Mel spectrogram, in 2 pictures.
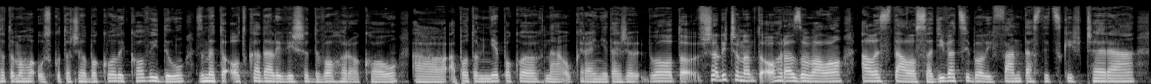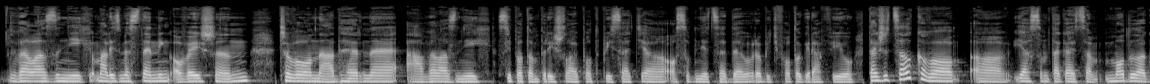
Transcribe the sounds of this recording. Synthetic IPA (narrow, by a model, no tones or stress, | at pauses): sat̪ɔmɔɦlɔ̰ʔuskut̪ɔt͡ʃɲiɟlɛbɔkʊɔlikɔʋid̪uzmɛt̪ɔʔɔt̪klad̪aliʋiʃɛd̪ʋɔɣɾɔkʰɔʊa̰pɔt̪ɔmɲɛpɔkɔjɔɣnaṵkɾajiɲɛt̪aɡʒɛbɔlɔt̪ɔ̰fʃɛlit͡ʃɔnaːmt̪ɔ̰ɔɦɾazɔʋalɔalɛst̪alɔsaɟiʋat͡sibɔlifant̪ast̪it͡skift͡ʃɛɾa | ʋɛlazɲixmalizmɛst̪ɛnd̪iŋɡɔ̰ʋɛjʃɔnt͡ʃɔbɔlɔnaːd̪ɦɛɾnɛːa̰ʋɛlazɲixsipɔt̪ɔmpɾiʃlɔajpɔt̪piːsacʔɔ̰sɔbɲɛt͡sɛd̪ɛuɾʔɔbicfɔt̪ɔɡɾafiut̪aɡʒɛt͡sɛlkɔʋɔ | jasɔmt̪aɡajsamɔd̪lila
